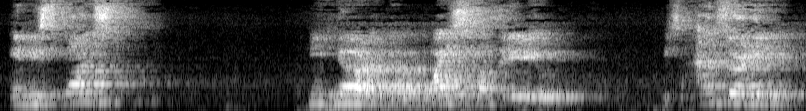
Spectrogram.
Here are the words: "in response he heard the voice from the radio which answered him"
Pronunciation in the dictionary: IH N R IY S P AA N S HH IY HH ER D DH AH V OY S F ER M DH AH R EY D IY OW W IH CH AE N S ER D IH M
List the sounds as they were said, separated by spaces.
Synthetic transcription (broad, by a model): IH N R IY S P AA N S HH IY HH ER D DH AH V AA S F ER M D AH R EY D IY OW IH S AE N S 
